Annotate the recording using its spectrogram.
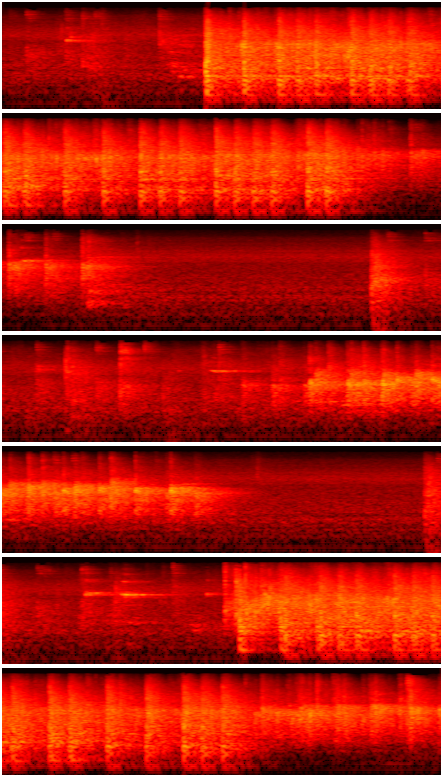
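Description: Table tennis ball clicking off bats and table in short rallies, each point followed by a burst of crowd clapping and shouting lasting several seconds; this happens three times.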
